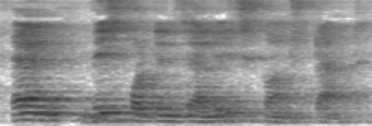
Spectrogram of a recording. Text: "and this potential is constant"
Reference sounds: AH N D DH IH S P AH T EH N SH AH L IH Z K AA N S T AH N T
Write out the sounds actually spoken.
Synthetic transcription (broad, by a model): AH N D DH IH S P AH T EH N S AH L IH S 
